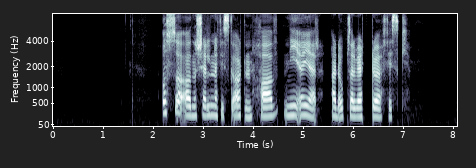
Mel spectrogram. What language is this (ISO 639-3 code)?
nor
